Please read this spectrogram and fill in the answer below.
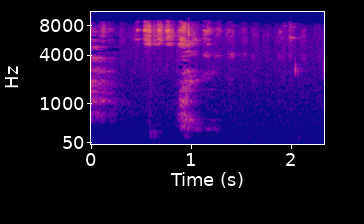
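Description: A pause in speech with a few faint, short noises close to the microphone, about half a second to a second in.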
